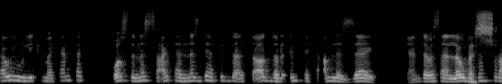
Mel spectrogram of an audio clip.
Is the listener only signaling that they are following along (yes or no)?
yes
